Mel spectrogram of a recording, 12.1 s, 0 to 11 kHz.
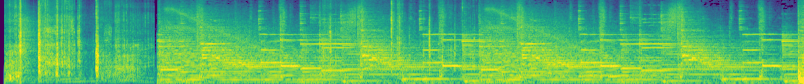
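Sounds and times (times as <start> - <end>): skateboard clacks: 0.1 - 2.3, 4.8 - 7.2
skateboard rolling on hard ground: 0.1 - 2.4, 4.8 - 7.7.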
